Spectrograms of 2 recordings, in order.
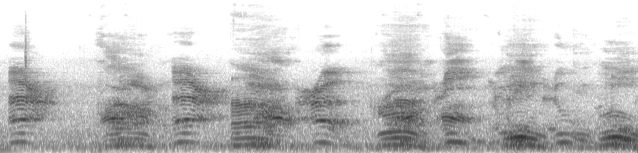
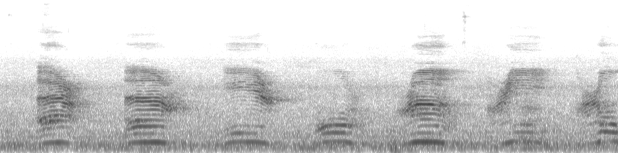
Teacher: huruf Ain tengah-tengah kerongkung Dekat mana tengah kerongkung pada bahagian injap suara kita ha pada bahagian injap suara kita yang dikepitkan ke ke bahagian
